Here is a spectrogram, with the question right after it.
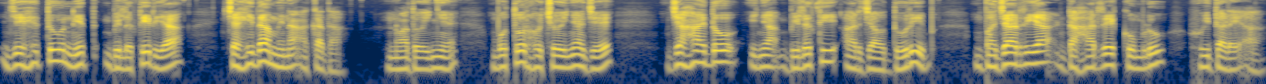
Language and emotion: Santali, fearful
